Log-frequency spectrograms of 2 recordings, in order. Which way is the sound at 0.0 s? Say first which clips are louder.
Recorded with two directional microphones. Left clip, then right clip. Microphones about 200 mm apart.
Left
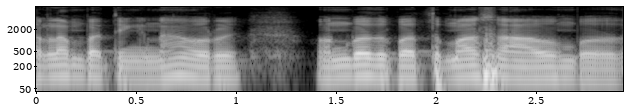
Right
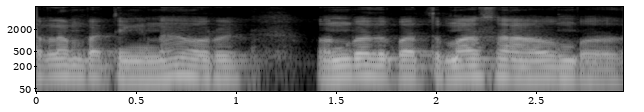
Left 13 dB; 45° left (ahead or behind).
